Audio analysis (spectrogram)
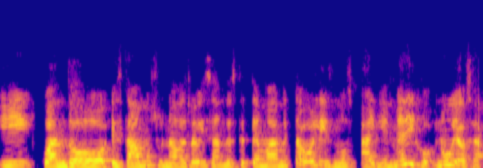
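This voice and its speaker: A fairly quick, high-pitched woman's voice. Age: 30s. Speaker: medical doctor and wellness coach. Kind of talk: online health workshop talk.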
